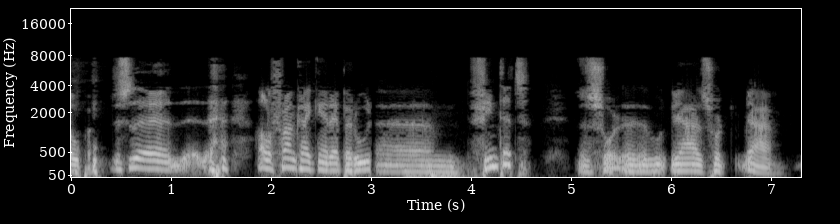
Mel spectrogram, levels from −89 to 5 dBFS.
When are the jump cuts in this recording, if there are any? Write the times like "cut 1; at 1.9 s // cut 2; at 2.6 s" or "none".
cut 1; at 3.0 s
